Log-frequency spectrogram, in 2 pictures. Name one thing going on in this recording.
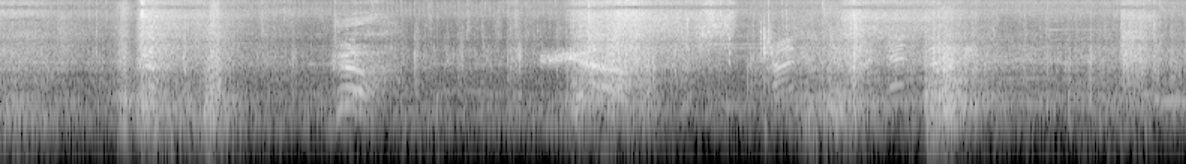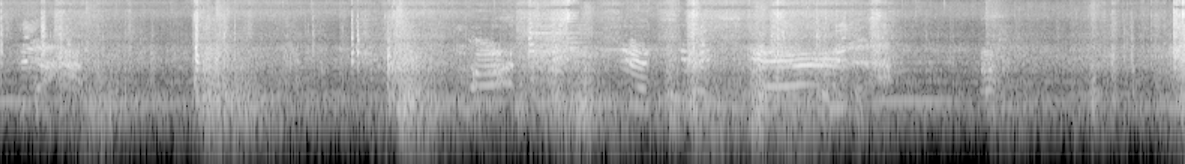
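Flames whoosh and crackle from a burning blade.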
